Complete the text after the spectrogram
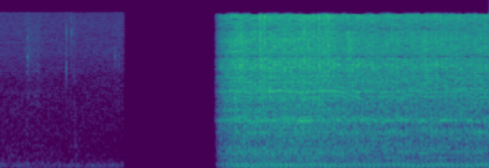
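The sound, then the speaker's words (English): A motorized sprayer drones as disinfectant is sprayed through Jiaoxi hot spring town and around its hotels. A faint hum cuts to a brief silence, then a loud, steady engine roar takes over. “Disinfectant is sprayed in every nook and cranny. Jiaoxi and areas near hotels are getting a thorough cleanup to give peace of mind to tourists.”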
